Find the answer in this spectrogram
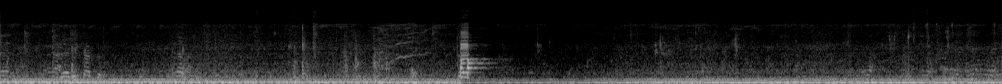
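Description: Boat engine idling alongside a jetty with a steady low hum. About halfway through there is a short, high toot, and the hum dips briefly after it.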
